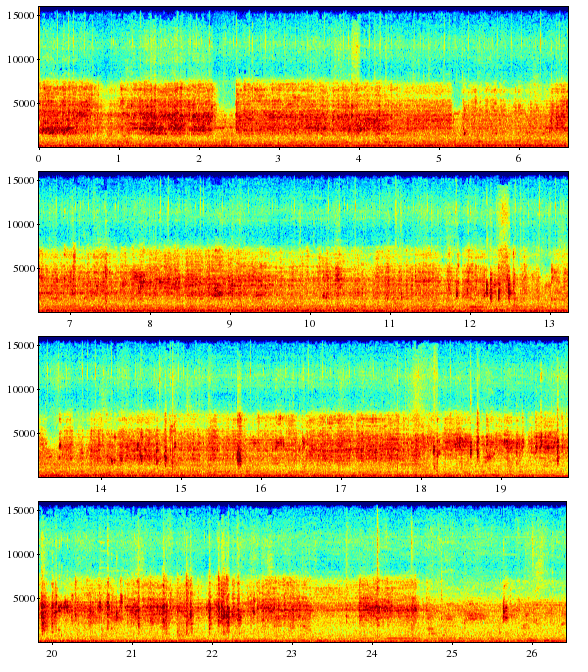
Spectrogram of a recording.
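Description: Tyres roar on the road as the car drives along.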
